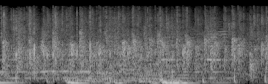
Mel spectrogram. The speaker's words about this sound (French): Applaudissez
